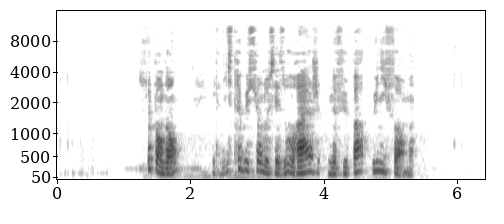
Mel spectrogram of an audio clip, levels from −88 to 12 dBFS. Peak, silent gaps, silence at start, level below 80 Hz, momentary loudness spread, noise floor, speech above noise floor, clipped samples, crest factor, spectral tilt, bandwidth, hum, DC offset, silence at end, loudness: -4 dBFS; none; 1.35 s; -62 dBFS; 15 LU; -80 dBFS; 57 dB; under 0.1%; 22 dB; -6.5 dB/octave; 11.5 kHz; none; under 0.1%; 1.1 s; -24 LUFS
